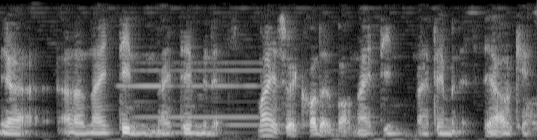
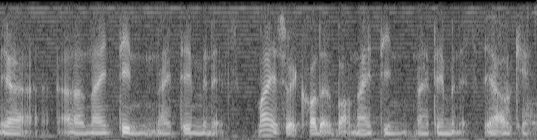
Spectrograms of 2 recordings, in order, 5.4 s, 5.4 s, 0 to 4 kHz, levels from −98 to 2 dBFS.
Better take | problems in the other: second | noise reduction (classical method log-MMSE)

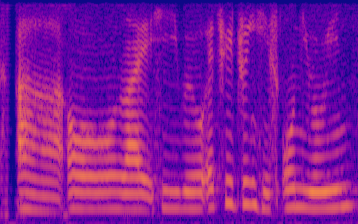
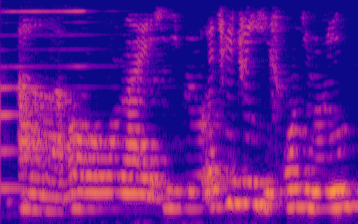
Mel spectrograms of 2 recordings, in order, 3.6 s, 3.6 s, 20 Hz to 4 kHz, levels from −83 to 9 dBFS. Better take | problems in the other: first | noise reduction (classical method WPE with log-MMSE)

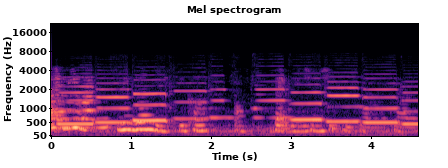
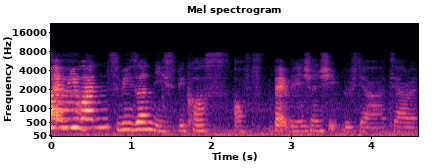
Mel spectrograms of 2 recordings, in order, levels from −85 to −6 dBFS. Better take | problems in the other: second | background sound (Wind instrument, woodwind instrument); 1 dB below the speech // room echo; dies away in 0.4 s

